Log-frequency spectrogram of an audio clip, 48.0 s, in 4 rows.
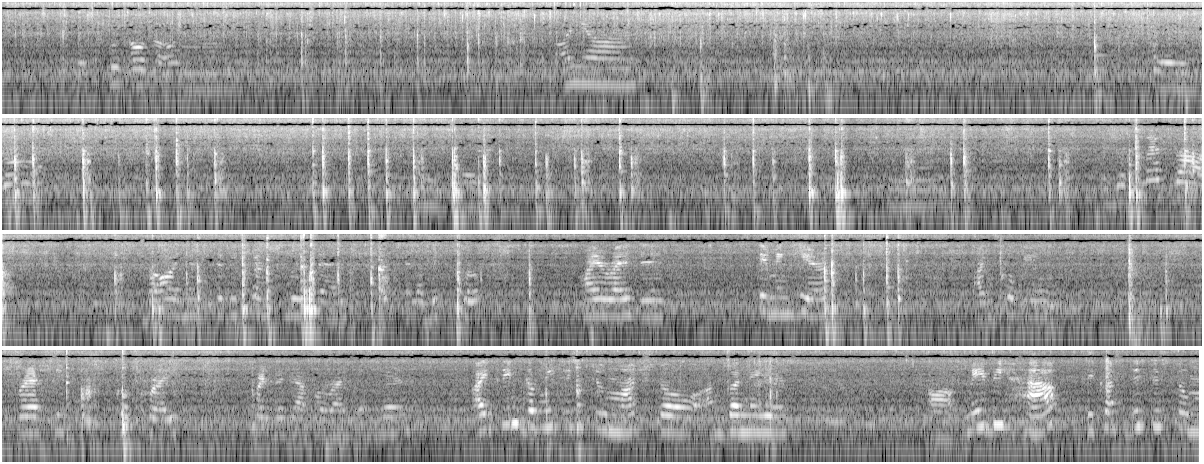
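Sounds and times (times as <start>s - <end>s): onions sizzling in oil: 0.0s - 47.9s
spatula scraping a pan: 10.8s - 29.4s, 35.6s - 37.5s.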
